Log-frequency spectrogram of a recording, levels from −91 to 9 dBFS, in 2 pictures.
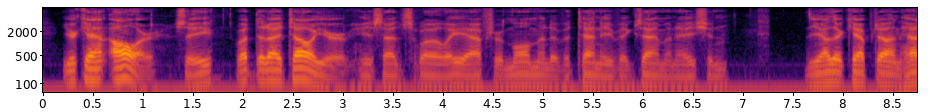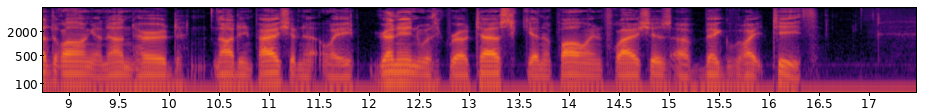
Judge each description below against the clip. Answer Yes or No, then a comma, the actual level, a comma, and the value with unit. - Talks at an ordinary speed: No, slow, 125 wpm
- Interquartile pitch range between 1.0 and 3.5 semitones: Yes, narrow, 2.4 semitones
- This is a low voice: Yes, very low, 85 Hz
